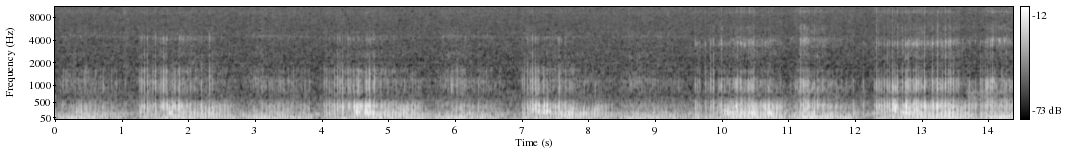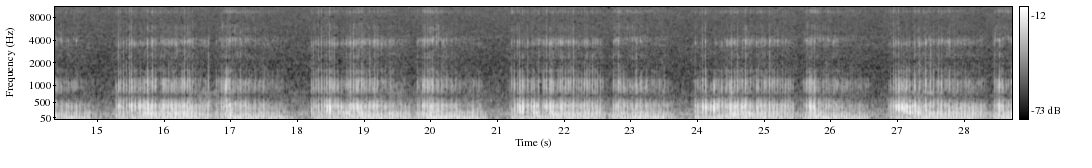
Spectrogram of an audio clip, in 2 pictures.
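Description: A domestic cat purring close up, a continuous low rumble that swells and eases with each breath, about one cycle every two seconds.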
